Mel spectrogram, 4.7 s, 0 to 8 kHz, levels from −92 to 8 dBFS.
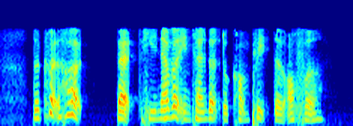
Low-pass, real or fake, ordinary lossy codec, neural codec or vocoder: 7.2 kHz; fake; AAC, 16 kbps; codec, 16 kHz, 4 kbps, X-Codec, WavLM features, trained on Multilingual LibriSpeech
